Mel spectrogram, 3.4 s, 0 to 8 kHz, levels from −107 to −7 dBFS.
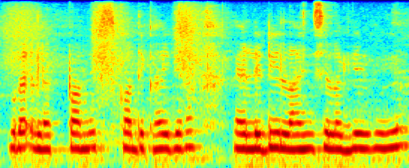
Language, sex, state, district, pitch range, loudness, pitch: Hindi, female, Uttar Pradesh, Hamirpur, 235-245 Hz, -15 LUFS, 240 Hz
